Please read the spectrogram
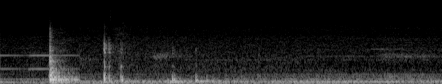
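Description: A steady low hum with two short knocks, about half a second and a second in, and a few fainter taps a little later.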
